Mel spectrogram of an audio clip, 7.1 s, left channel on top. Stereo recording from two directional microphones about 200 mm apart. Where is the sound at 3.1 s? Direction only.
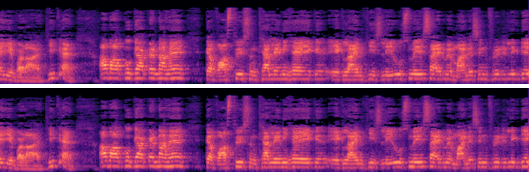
35° right (ahead or behind).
